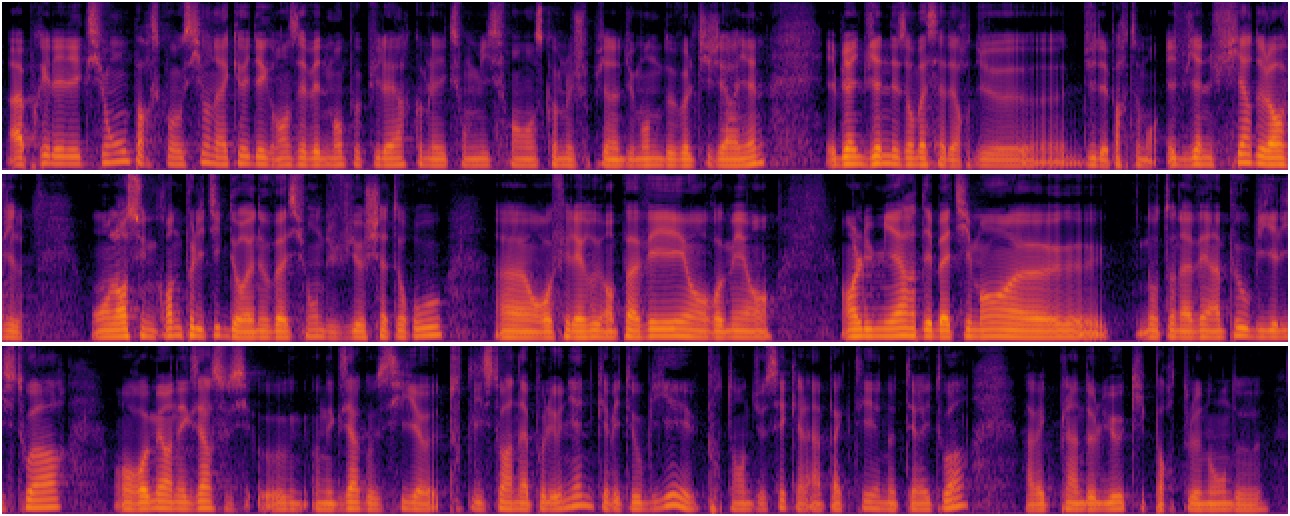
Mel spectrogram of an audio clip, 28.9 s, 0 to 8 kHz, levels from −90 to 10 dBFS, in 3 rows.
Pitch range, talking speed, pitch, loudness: 105-125 Hz, 220 wpm, 110 Hz, -24 LUFS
